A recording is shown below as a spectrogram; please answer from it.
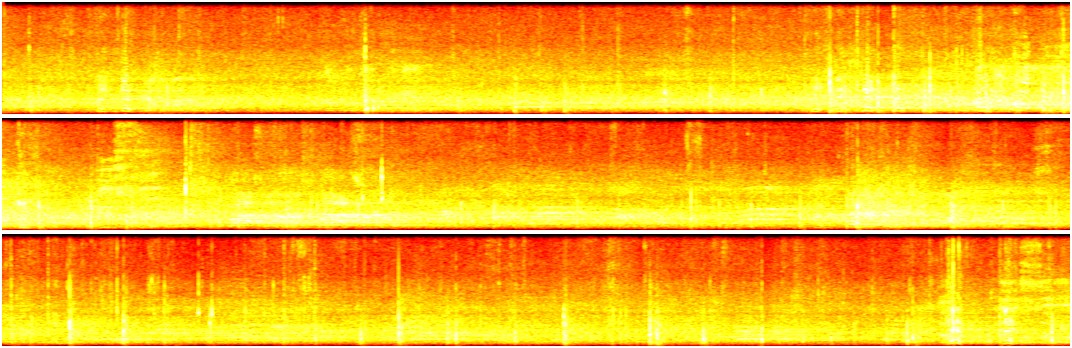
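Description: Spectators and corner men in a sports hall talking and shouting, with scattered sharp thuds of gloved punches landing during an amateur boxing bout.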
